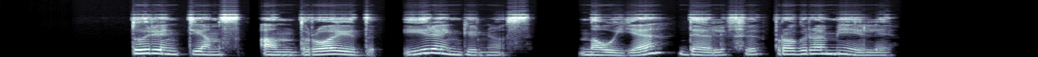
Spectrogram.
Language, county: Lithuanian, Marijampolė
